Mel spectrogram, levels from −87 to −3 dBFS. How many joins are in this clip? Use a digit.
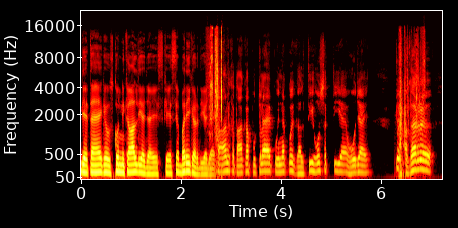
1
